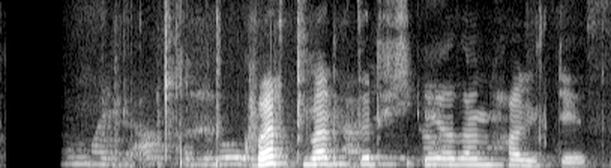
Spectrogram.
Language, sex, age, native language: Icelandic, male, 9, Icelandic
